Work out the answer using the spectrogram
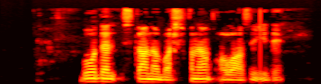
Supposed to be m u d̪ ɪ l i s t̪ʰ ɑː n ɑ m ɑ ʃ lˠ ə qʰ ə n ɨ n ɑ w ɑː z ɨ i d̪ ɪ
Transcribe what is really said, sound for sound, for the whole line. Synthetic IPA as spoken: b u d̪ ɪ l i s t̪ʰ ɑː n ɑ b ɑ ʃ lˠ ə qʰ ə n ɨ ŋ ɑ w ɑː z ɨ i d̪ ɪ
